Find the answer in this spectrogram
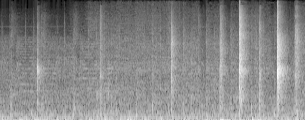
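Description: Background music with a steady low bass line, over which sharp slaps sound irregularly, few at first and quicker and louder in the last two seconds: hands and forearms striking and blocking in a play-sparring match.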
